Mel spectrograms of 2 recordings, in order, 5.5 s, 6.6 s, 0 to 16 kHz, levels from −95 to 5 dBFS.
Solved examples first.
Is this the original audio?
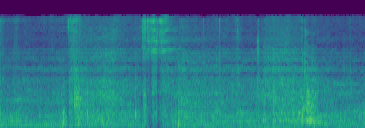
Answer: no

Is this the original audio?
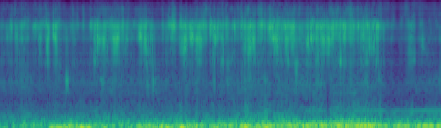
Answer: no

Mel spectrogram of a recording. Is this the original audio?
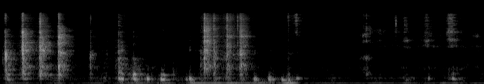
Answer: no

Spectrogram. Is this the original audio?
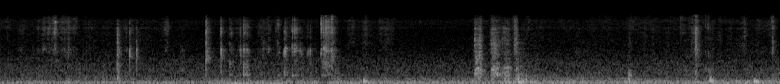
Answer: yes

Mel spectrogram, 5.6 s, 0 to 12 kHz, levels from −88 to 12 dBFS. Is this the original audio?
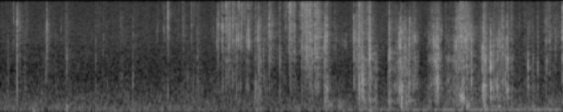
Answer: yes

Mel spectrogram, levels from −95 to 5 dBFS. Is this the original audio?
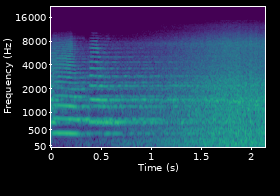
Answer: no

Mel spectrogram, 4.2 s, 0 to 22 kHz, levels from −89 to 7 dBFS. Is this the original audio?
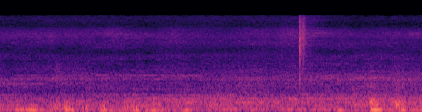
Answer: no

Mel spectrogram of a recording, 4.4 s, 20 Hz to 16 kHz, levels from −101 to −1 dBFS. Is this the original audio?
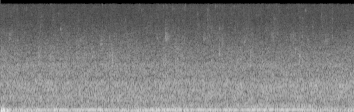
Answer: yes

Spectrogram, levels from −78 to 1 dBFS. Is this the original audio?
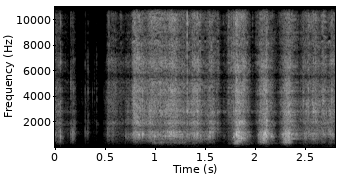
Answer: no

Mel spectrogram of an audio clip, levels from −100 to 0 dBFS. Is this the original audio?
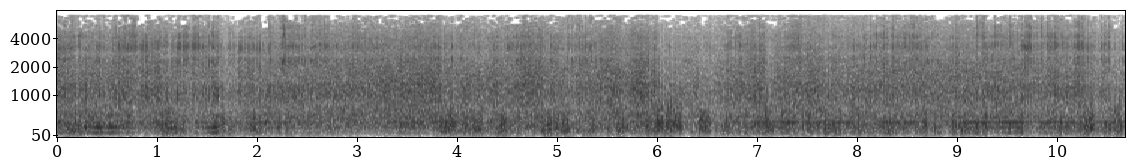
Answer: yes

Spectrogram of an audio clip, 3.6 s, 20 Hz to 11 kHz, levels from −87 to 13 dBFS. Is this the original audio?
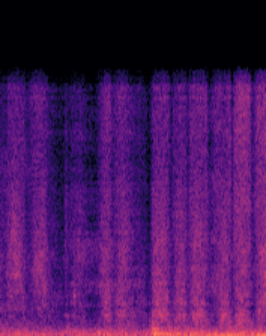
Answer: no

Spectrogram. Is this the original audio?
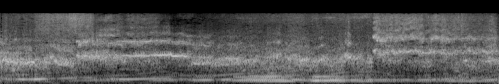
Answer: yes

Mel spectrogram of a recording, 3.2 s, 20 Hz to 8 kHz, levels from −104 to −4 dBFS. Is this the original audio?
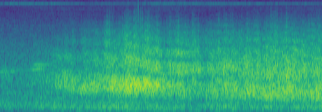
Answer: yes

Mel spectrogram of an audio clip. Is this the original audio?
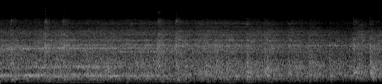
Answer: yes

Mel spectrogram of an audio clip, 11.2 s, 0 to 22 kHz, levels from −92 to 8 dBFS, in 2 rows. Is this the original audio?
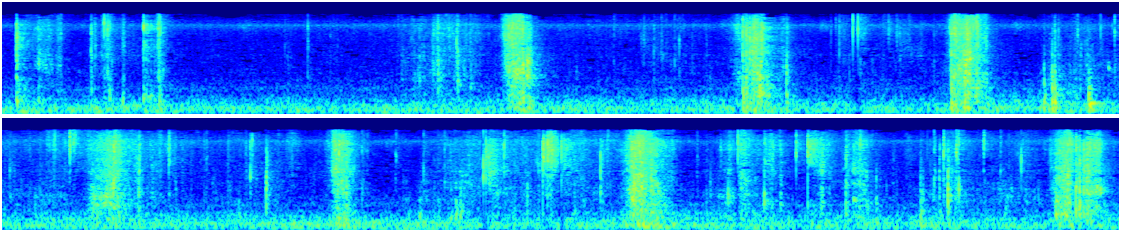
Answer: no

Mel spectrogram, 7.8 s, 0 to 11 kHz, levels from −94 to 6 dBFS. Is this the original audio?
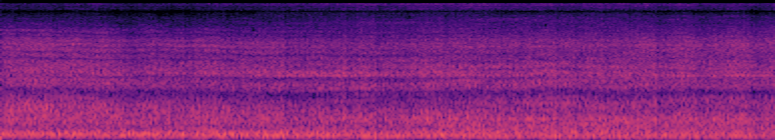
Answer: yes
